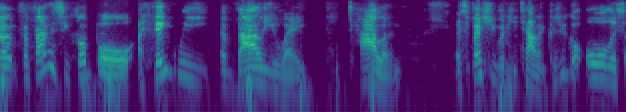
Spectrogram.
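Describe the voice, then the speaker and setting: A man with a British accent talks at a moderate pace, his fairly high, bright and sharp voice making very wide pitch swings and big swings in loudness. The sound is dry and close with no echo. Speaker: fantasy football analyst. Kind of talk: casual chat. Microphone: lagging connection.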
